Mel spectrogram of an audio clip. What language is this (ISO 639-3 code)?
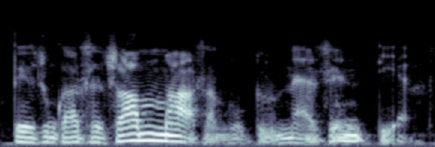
fin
